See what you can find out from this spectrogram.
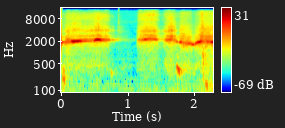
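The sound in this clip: Whistled melody in a song by a German band about a man whistling on a ship: a clear, steady high whistle line that drops out briefly near the middle, then resumes.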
